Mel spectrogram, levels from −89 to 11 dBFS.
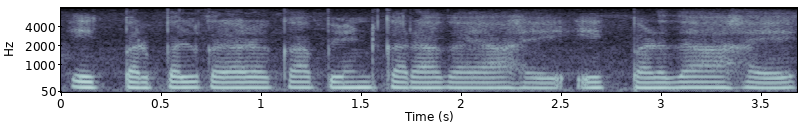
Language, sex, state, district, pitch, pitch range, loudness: Hindi, female, Karnataka, Koppal, 185 Hz, 185-190 Hz, -15 LUFS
